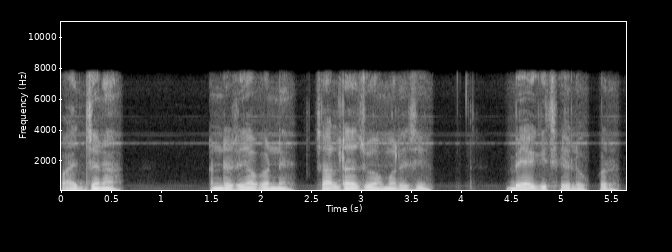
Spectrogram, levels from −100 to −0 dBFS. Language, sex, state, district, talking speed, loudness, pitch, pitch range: Gujarati, male, Gujarat, Valsad, 125 wpm, -19 LUFS, 105 Hz, 105-110 Hz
